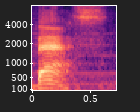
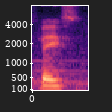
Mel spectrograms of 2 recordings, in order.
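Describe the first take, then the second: First: It is pronounced like the word for the fish. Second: It is pronounced like the music word, bass boosted. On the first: The speaker calls it wrong. "I used to think bass um, was read bass... I would think of the fish" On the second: The speaker calls it right. "I have to correct myself sometimes... oh no, it's it's bass"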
